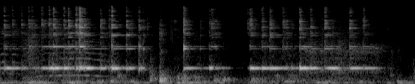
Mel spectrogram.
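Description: Livestock bell jangling with quick repeated clanks over a steady ringing tone. The ringing breaks off twice and stops shortly before the end.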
